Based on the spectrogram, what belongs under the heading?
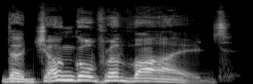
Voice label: Male Tortollan Play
